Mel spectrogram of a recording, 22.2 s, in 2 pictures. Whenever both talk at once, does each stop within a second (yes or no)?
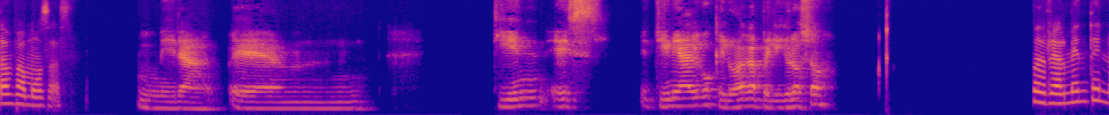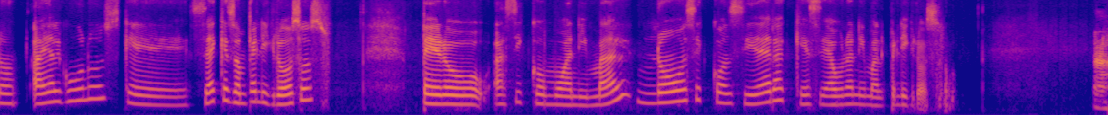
yes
